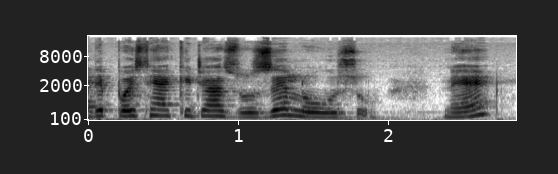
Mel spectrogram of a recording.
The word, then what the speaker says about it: zeloso: Aí depois tem aqui de azul, zeloso, né? Aparece esse O entre colchetes porque é da forma que a gente pronuncia o LO, né? Que é o O fechado.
